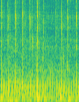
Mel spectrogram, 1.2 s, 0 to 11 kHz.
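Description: Video game chainsaw in Silent Hill 2 Remake, a brief, fairly faint burst of rapid rhythmic buzzing pulses lasting about a second.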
